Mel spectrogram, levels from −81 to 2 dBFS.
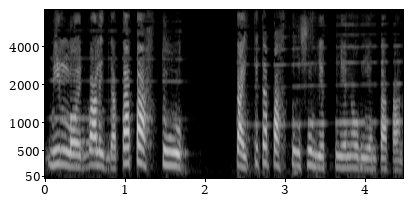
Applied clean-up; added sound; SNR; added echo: neural mask model RNNoise.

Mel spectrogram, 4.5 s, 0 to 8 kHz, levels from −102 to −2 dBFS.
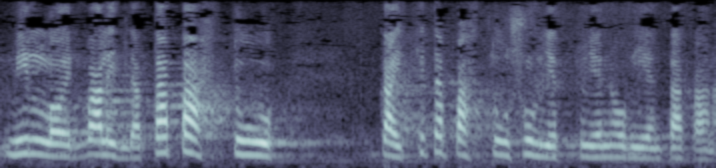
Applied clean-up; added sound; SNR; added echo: none; none; none; none.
